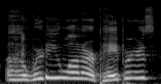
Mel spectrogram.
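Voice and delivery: high, loud sing-song mimic of a teacher's pet; mocking eager student. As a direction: ham up the know-it-all, high and loud. Classmate voiced in a story.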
